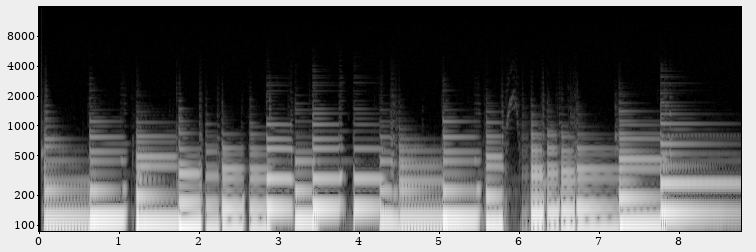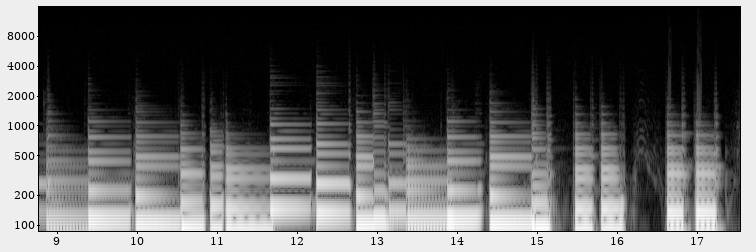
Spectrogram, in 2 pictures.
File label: harmony H22 bass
